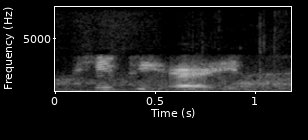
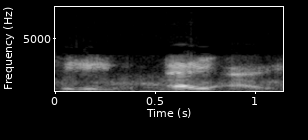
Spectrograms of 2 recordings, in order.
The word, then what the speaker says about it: HIPAA: It's not HIPAA, HIPPA. It's HIPAA.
